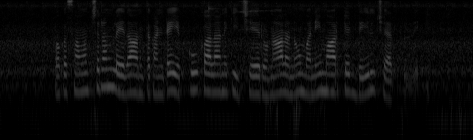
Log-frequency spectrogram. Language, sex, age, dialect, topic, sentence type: Telugu, male, 41-45, Central/Coastal, banking, statement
